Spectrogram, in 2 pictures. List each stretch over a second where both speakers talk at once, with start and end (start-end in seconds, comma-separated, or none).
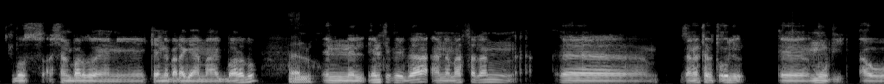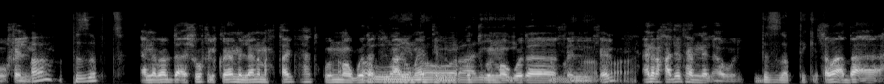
12.5-15.4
